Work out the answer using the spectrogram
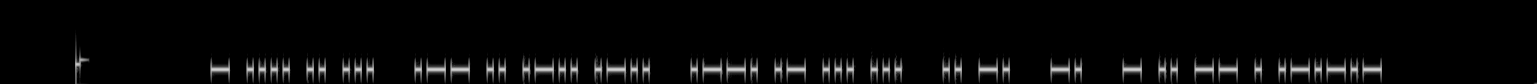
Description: Morse code, heard as a keyed tone, about 20 wpm, 700 Hz. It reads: THIS WILL PASS IN N TIME.
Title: Sentences from Top 400 Words and Abbreviations 20wpm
